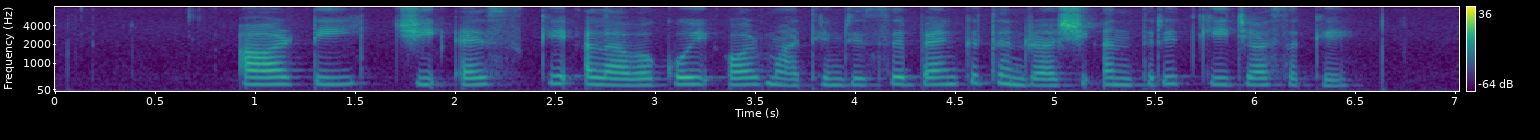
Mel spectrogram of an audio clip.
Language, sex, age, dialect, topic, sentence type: Hindi, female, 18-24, Garhwali, banking, question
